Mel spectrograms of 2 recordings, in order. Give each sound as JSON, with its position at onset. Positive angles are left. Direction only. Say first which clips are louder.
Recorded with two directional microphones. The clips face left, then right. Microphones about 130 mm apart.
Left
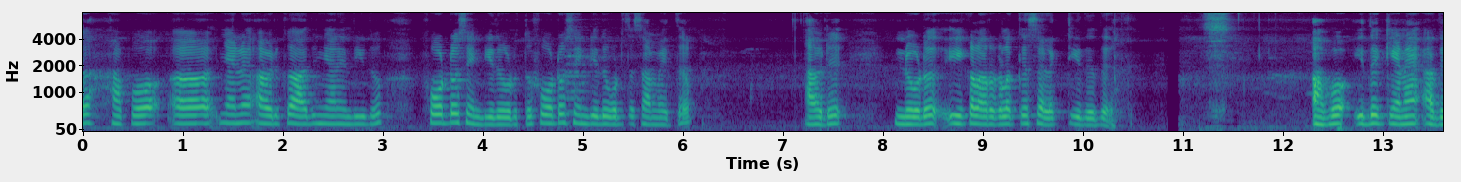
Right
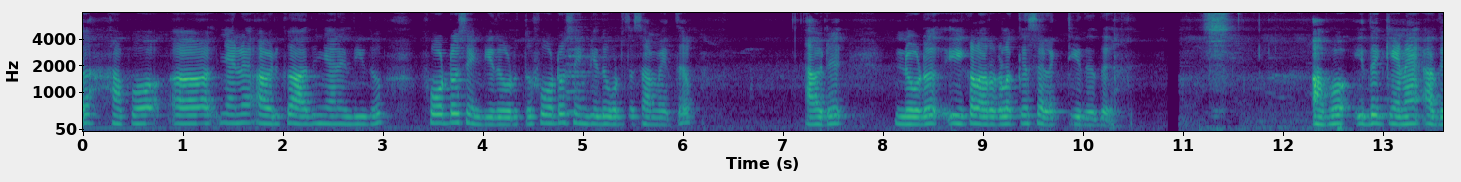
{"t": 0.0, "sound": "speech", "louder": "left 4 dB", "side_deg": 25}
{"t": 7.2, "sound": "speech", "louder": "left 4 dB", "side_deg": 25}
{"t": 11.2, "sound": "breathing", "louder": "left 6 dB", "side_deg": 40}
{"t": 12.3, "sound": "speech", "louder": "left 5 dB", "side_deg": 25}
